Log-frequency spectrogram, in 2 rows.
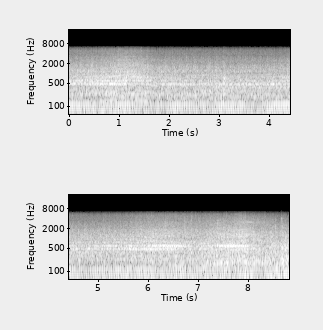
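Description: Renault Master flatbed truck's 2.2 turbodiesel running at low revs while the truck manoeuvres slowly. It is a steady hum whose note swells a little twice in the second half.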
